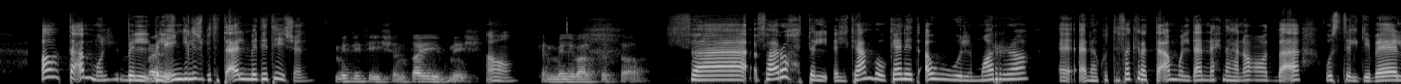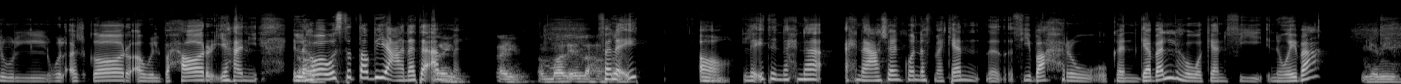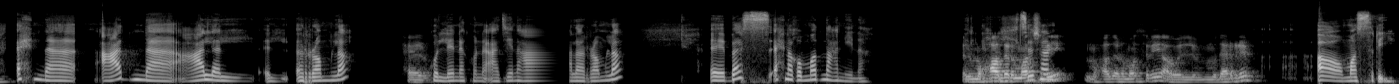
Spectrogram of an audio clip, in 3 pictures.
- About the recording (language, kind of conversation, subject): Arabic, podcast, احكيلي عن أول مرة جرّبت فيها التأمّل، كانت تجربتك عاملة إزاي؟
- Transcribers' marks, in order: in English: "meditation"; in English: "Meditation"; in English: "الكامب"; laughing while speaking: "يعني"; distorted speech; in English: "الsession"; other noise; static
